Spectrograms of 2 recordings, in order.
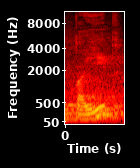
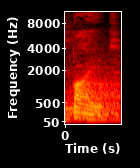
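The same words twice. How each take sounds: First: The stress is on the last syllable. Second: The stress is on the first syllable. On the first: The speaker calls it wrong. "We don't say bayit" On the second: The speaker calls it right. "we say bayit"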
